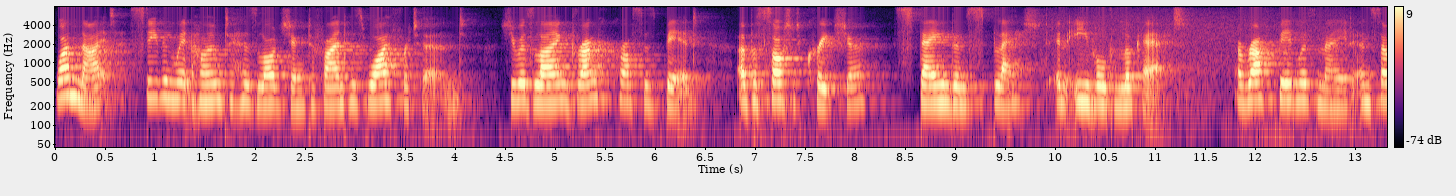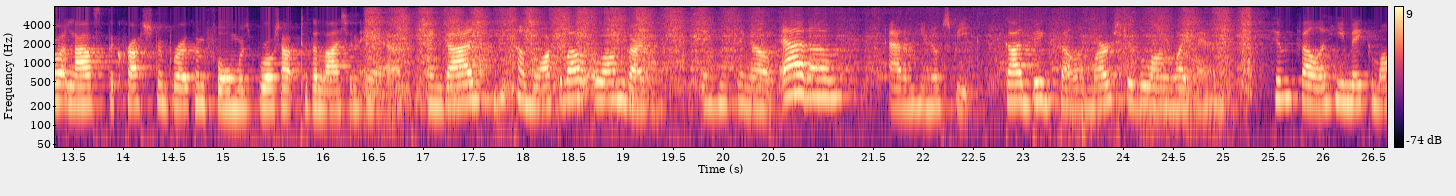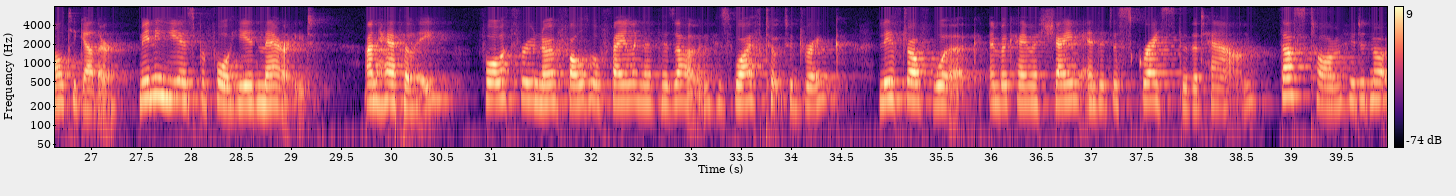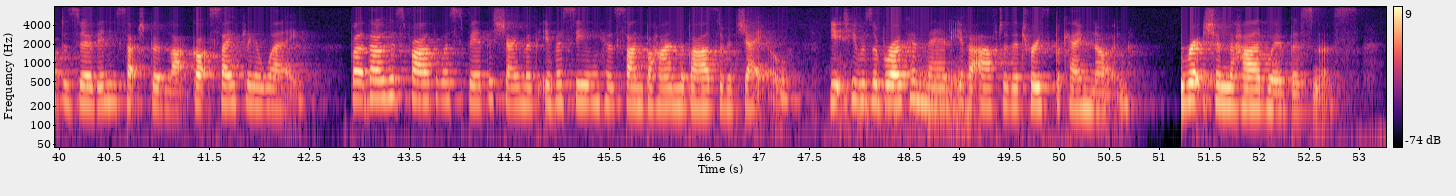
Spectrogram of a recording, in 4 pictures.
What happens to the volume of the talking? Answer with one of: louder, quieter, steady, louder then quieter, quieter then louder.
quieter.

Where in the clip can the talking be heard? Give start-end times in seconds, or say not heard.
0.0-53.2.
